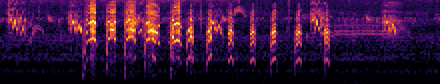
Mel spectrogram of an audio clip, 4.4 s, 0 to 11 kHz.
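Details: Osprey of a pair at a nest in Charlo, Montana, 11 July 2018: an uneven, loud cluster of shrill chirps that settles into softer, regular cheeps and then dies away, with a faint call near the end.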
